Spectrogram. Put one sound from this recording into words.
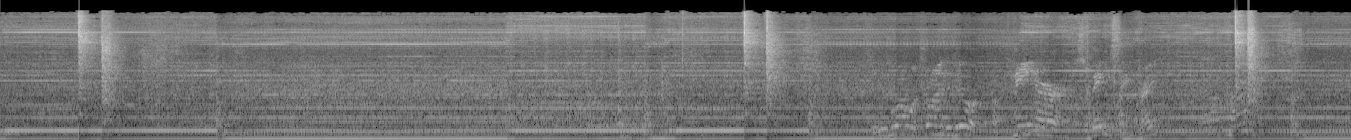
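A metal plate clanks against a machine.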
